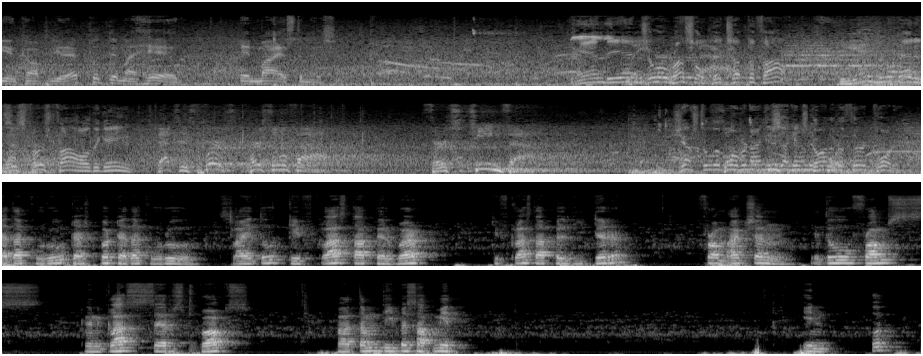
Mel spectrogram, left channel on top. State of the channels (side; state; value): both; different; correlation 0.00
